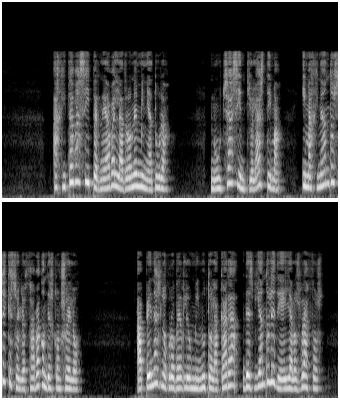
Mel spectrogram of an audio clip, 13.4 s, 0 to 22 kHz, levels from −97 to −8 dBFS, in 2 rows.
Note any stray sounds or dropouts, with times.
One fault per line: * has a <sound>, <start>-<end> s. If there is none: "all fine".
all fine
